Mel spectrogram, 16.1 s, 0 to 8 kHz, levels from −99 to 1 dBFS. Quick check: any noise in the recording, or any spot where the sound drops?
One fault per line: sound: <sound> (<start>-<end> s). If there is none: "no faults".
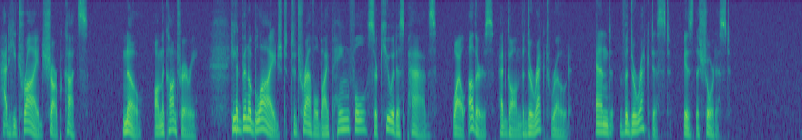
no faults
